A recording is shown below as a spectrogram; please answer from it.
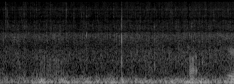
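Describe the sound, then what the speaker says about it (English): Rain falling on a homestead in Arivaca in the Sonoran Desert, a dense steady patter with scattered closer drops, loud and continuous with a hint of wind. "here in Arivaca, we are being blessed with rain,"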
